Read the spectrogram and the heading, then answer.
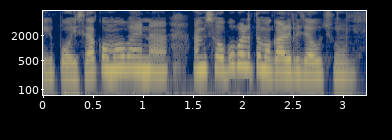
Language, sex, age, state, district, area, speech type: Odia, female, 18-30, Odisha, Rayagada, rural, spontaneous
